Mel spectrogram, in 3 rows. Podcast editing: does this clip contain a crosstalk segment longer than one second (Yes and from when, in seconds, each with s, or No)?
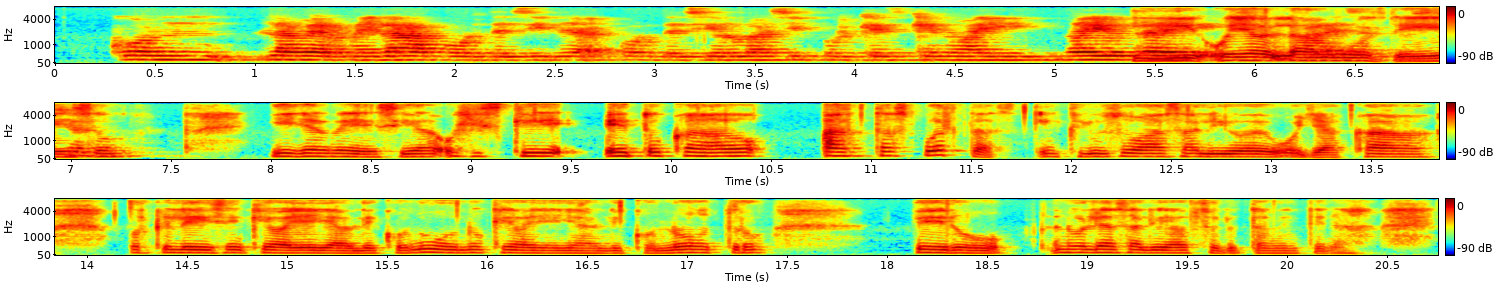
Yes, from 5.4 s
